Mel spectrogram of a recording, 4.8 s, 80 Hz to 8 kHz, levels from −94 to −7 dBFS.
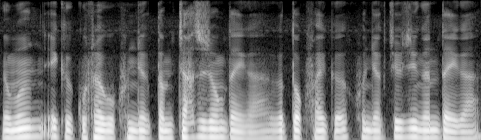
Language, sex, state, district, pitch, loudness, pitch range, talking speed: Wancho, male, Arunachal Pradesh, Longding, 115 Hz, -17 LUFS, 110-120 Hz, 160 wpm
